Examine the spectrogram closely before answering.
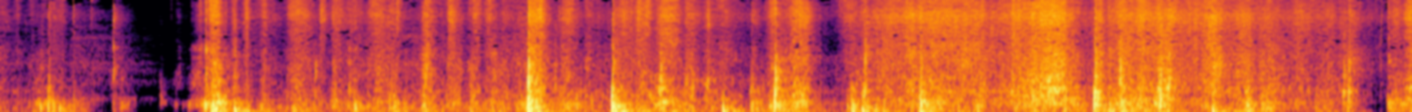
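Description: Cardboard shipping box being torn open by hand: tape and flaps ripping, with two sharp snaps about four seconds in. Toward the end, plastic bubble wrap rustles and crinkles as the packed item is pulled out.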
